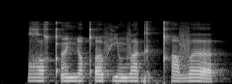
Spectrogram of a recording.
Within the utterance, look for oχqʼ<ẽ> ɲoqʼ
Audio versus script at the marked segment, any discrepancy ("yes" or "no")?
yes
